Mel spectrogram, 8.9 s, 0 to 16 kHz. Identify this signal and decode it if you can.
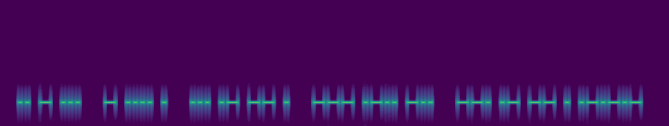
Morse code, heard as a keyed tone, about 25 wpm, 700 Hz. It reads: ITS THE SAME OLD GAME.
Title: Sentences from Top 1000 Words - Review Part 3 - 25wpm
